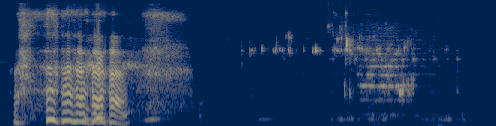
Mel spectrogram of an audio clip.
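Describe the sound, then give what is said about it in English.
A brief burst of vocal noise, like a drawn-out exclamation, gives way to a soft trickle of tea being poured into a cup for a couple of seconds. “But does anyone have a cup of tea to pour?”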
